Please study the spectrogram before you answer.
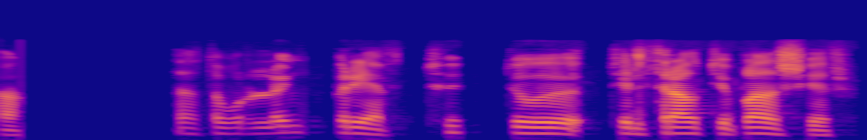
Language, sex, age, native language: Icelandic, male, 13, Icelandic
